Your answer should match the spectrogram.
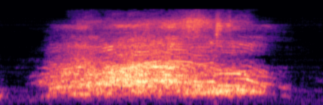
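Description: Many children's voices speaking a phrase together in chorus. It swells and fades over about a second and a half, the assembled students repeating a line read out at the microphone.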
